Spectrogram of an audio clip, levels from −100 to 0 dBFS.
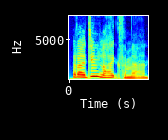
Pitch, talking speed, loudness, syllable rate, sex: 245 Hz, 340 wpm, -13 LUFS, 5.8 syllables/s, female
